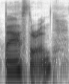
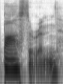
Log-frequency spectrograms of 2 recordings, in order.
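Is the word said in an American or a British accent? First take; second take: American; British. First: It is said with an American accent. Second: It is said with a British accent. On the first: "我们以前会讲bathroom" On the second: "那英国人是念bathroom"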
